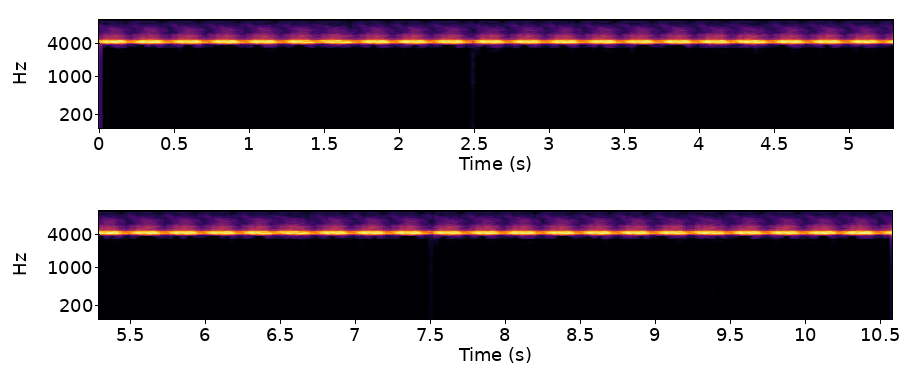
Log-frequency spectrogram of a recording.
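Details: A steady chorus of crickets chirping at night in a meadow on a farm under a full moon, thin high-pitched pulses beating about four times each second without pause, no other sounds.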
